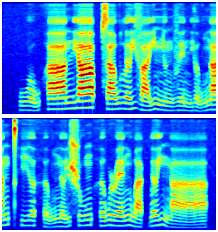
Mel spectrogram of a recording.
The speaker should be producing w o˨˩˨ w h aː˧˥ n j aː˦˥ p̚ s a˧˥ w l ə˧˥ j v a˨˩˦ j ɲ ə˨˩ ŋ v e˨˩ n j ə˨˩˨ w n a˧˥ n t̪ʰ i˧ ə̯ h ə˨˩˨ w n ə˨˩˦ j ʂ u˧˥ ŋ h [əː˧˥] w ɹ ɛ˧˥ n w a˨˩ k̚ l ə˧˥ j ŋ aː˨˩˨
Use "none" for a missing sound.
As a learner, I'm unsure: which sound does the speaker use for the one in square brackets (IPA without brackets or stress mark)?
ə˧˥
